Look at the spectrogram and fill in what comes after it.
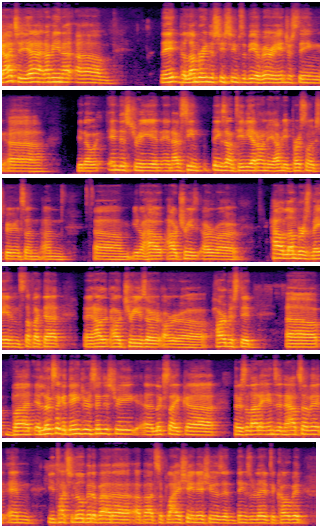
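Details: Adult man speaking; normal conversational speech.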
